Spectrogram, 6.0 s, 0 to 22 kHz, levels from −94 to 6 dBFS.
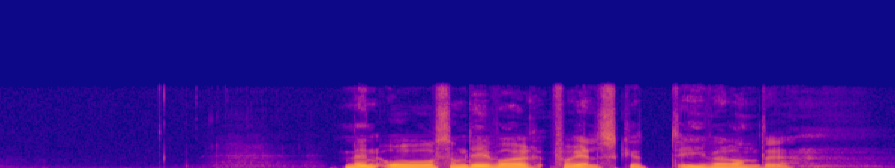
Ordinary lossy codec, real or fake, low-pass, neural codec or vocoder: none; real; 10.8 kHz; none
